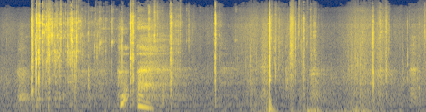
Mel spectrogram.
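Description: Ice tool picks striking and chipping into water ice: a run of irregular sharp knocks with ice crunching and breaking between them, and metal gear jingling. A short laugh and sigh about two seconds in.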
